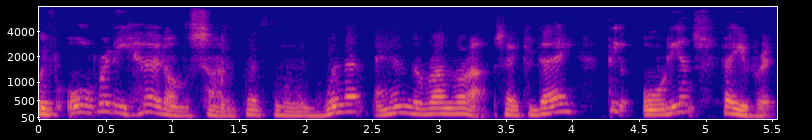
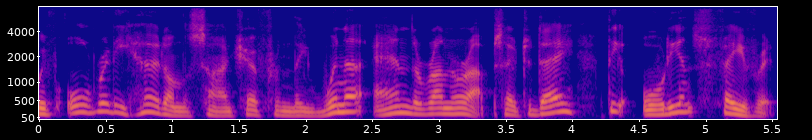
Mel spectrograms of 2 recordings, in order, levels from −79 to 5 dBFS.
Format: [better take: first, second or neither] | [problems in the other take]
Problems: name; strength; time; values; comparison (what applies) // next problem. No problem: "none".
second | noise reduction (neural mask model DeepFilterNet 3)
